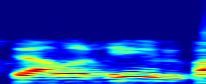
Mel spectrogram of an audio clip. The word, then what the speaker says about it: Elohim: The second Yud-Kei Vav-Kei is pronounced Elohim by the reader.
